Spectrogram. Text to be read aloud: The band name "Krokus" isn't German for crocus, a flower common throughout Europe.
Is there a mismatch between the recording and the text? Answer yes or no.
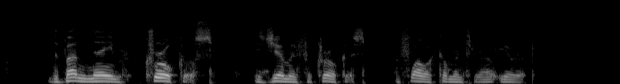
yes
